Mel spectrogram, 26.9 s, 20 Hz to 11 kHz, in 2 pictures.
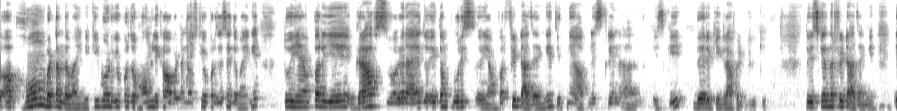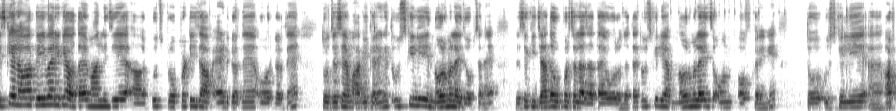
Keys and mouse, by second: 16.7-18.1 right drag, 21.5 ctrl+z.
